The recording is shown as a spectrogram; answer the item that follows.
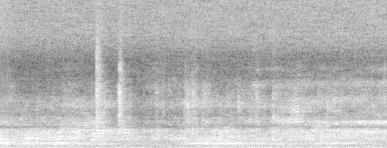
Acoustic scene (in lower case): residential area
